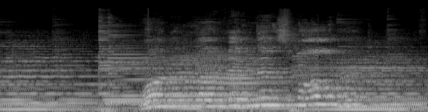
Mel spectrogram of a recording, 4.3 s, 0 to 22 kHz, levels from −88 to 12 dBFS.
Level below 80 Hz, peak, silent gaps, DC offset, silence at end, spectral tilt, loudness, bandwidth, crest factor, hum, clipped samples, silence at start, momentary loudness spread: -38 dBFS; -6 dBFS; none; under 0.1%; 0 s; -8 dB/octave; -19 LUFS; 11 kHz; 12 dB; none; under 0.1%; 0 s; 10 LU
